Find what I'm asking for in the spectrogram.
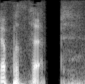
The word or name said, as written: Epithetical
